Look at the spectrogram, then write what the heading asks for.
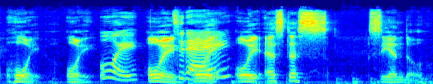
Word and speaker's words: hoy: I meant to say hoy.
